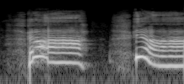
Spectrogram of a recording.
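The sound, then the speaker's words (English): A person performs two loud, exaggerated fake yawns, each a drawn-out voiced groan that starts breathy, jumps up in pitch, then slides down and holds low before trailing off. “I think it didn't help that I'm not very good at fake yawns.”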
